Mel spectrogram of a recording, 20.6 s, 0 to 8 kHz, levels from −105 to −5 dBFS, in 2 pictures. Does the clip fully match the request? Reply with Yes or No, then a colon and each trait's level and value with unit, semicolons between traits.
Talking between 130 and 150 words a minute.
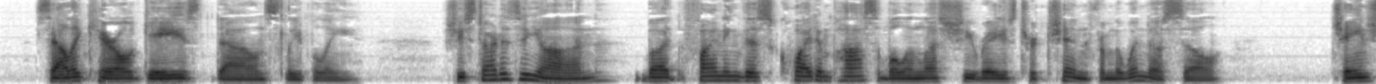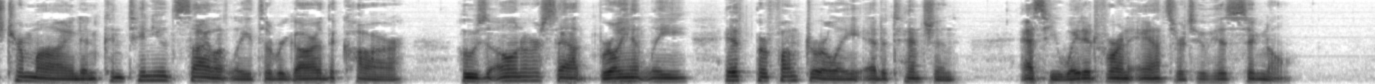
Yes: average, 145 wpm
